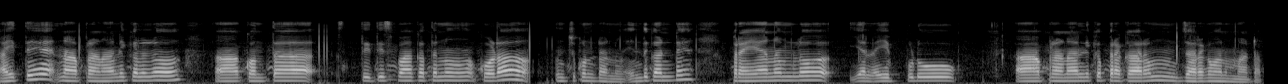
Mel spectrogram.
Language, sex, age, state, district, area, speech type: Telugu, male, 18-30, Andhra Pradesh, Eluru, rural, spontaneous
